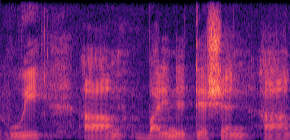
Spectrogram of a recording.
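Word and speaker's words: WUI: and being in the if I pronounce it correctly, Woohoo. Uh Wooi. Wooi. Thank you. Wooi.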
